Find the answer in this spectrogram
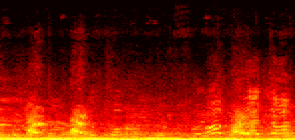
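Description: A dog barking several short times over crowd chatter.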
